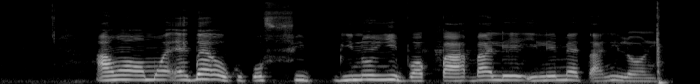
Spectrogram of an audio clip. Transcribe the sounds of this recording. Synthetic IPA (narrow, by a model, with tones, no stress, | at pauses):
a˨w̃ɔ̃˧ɔ˧mɔ̃˧ɛ˧ɡ͡bɛ˦o˦˨ku˨ko˨˦fi˧ | ɡ͡bi˨˦nõ˦j̃ĩ˦˨bɔ˧˦k͡pa˧ba˦le˦i˧le˦mɛ˦˨ta˨nĩ˦˨lɔ˧ɾ̃ĩ˨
